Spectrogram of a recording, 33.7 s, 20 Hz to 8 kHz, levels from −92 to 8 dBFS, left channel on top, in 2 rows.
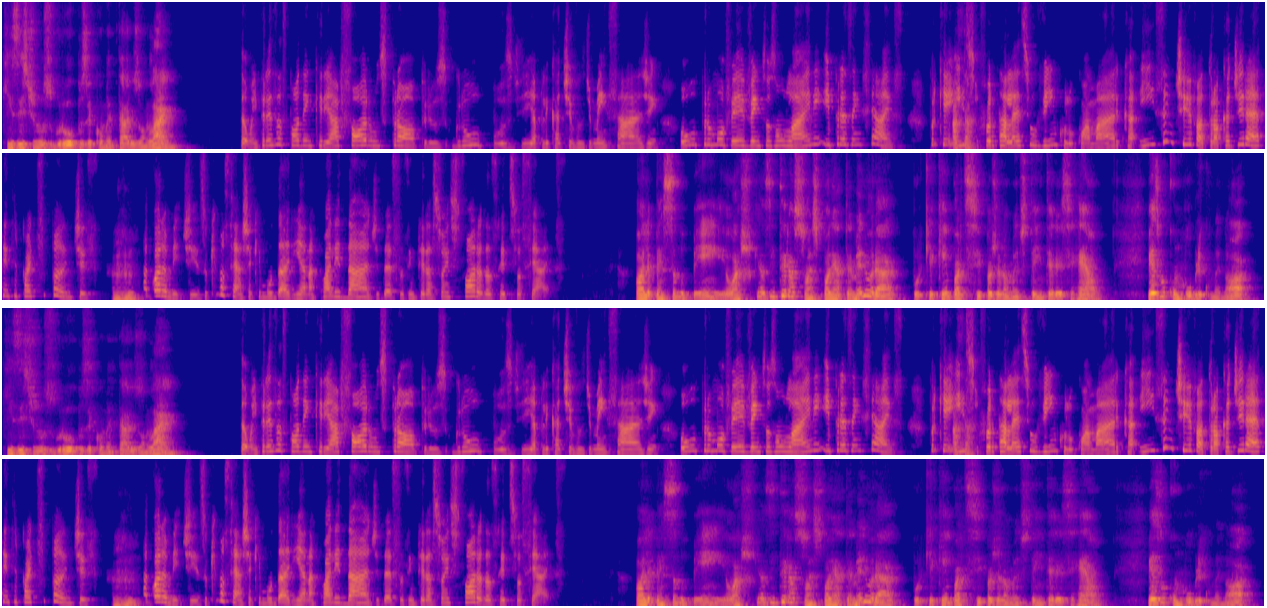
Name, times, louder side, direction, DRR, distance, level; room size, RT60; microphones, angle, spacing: voice 1, 0.0-2.3 12.7-13.0 18.3-18.6 25.3-28.7 29.0-31.5 31.8-33.4, left 3 dB, 90° left, 7 dB, 1.0 m, -28 dB
voice 2, 3.2-18.1 18.4-24.1, right 1 dB, 5° right, 13 dB, 0.6 m, -35 dB
10.0 x 9.0 x 4.5 m, 0.35 s
head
